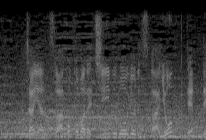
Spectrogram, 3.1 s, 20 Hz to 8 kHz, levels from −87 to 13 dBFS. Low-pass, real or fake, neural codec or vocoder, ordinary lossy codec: 7.2 kHz; real; none; none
